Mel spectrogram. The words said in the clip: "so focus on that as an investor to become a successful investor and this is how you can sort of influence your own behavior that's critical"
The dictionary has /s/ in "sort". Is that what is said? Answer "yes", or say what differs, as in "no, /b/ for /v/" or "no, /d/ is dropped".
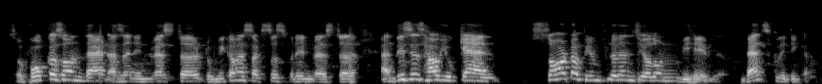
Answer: yes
